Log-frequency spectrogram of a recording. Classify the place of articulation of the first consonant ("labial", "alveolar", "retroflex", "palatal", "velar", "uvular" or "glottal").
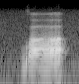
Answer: velar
